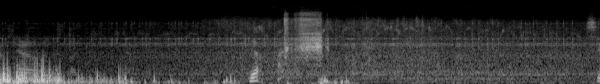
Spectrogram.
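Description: Steady outdoor wind noise with a faint high steady hum, heaviest in the first second, and a short hiss about three seconds in.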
